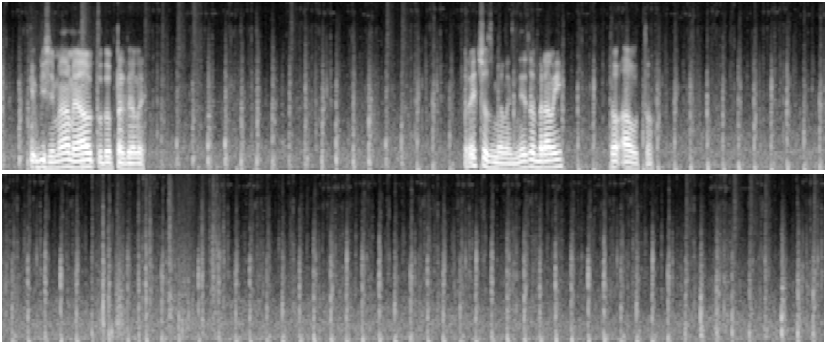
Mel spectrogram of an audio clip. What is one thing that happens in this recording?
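Footsteps crunch quickly and steadily over dry ground.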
